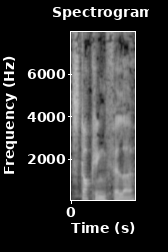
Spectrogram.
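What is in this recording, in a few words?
"stocking filler", English, British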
